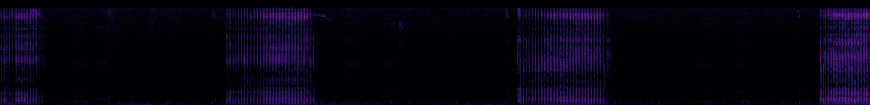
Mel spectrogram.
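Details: Sleeping French Bulldog snoring indoors: loud, harsh, broadband snorts lasting about a second each, spaced roughly every three to four seconds, with quieter rhythmic breathing and a low steady hum between them.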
